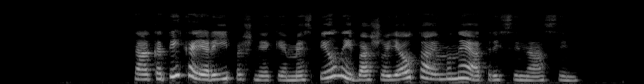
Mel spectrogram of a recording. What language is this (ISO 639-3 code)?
lav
